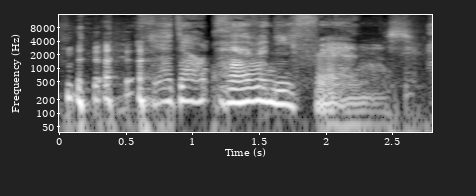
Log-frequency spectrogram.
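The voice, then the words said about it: Gollum character voice. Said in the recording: “we just do the entire podcast in a terrible Andy Serkis impression ... is Gollum, I'm Smeagol ... we will recreate the scene”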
